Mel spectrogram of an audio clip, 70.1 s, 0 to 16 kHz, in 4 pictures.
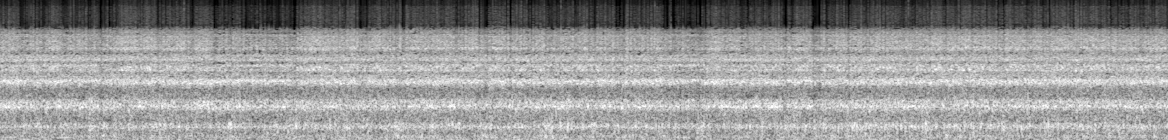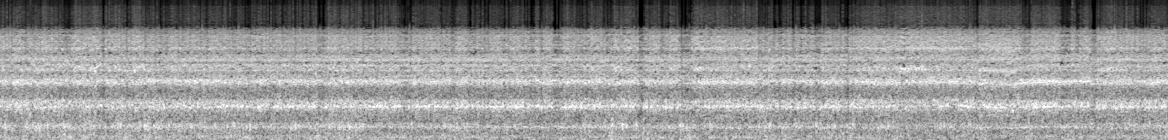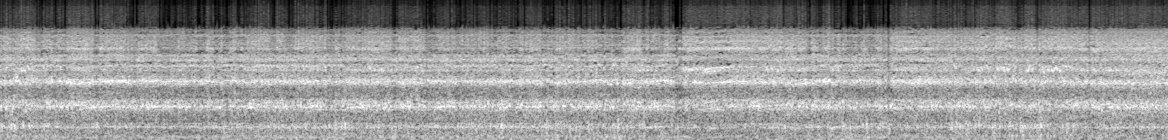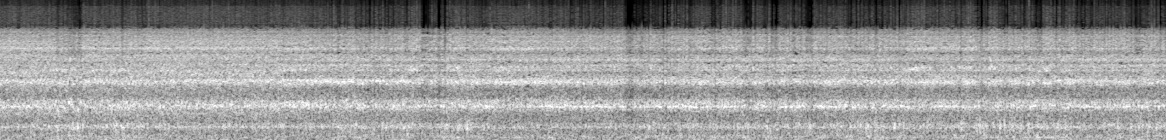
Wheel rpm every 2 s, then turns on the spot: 230, 230, 230, 240, 230, 230, 240, 230, 230, 230, 230, 240, 230, 230, 230, 230, 220, 230, 230, 240, 230, 230, 230, 220, 230, 230, 210, 210, 220, 230, 230, 230, 240, 230, 230.
none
